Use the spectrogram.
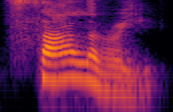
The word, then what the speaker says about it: salary: lương đó tiền lương từ tiền lương là trọng âm rơi vào âm thứ nhất salary D accountant accountant vậy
